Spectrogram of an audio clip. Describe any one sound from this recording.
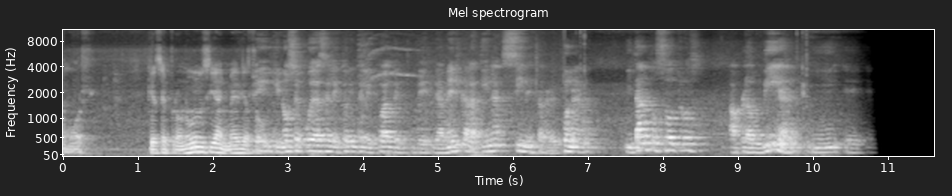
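A man speaks into a microphone over a hall's loudspeakers in a calm, formal voice.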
